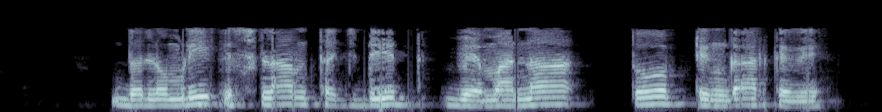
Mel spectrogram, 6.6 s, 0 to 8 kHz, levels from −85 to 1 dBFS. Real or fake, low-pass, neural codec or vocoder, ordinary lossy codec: real; 7.2 kHz; none; AAC, 16 kbps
